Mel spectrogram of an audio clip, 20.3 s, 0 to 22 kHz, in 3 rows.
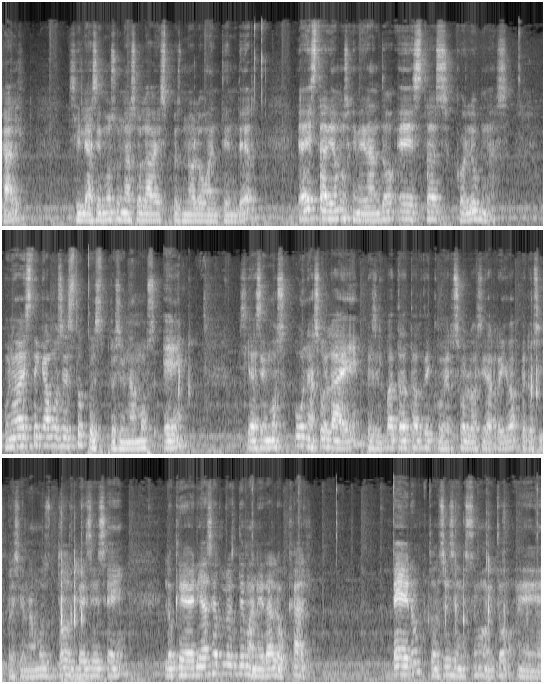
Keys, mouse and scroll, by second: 6.5-7.9 middle drag, 9.0 e.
